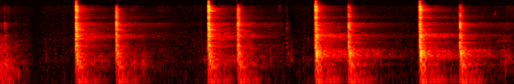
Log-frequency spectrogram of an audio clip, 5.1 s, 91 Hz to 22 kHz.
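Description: Torque wrench on a 15mm socket tightening Ford Focus lower control arm bolts to 92 foot-pounds: four pairs of crisp, close metallic clicks, each pair a quick double snap followed by a short pause.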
